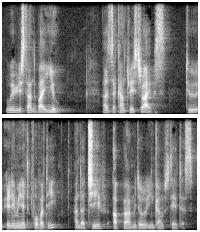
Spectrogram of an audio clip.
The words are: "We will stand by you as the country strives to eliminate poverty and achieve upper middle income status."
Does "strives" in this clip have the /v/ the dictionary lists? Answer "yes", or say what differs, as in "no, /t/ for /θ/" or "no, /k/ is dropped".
no, /b/ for /v/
